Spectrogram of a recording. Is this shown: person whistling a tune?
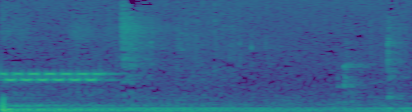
no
